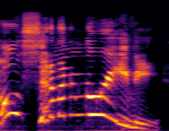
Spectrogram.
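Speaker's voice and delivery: high, slow, cracked prospector shout; old prospector. Retold or imitated. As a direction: holler it like a grizzled old miner. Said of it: "where he's a grizzled old prospector".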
